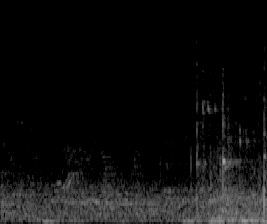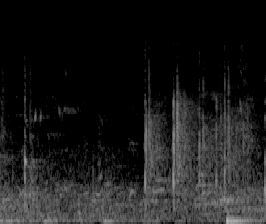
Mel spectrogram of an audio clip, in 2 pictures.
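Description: Faint badminton rally: a series of sharp racket strikes on a shuttlecock, about half a dozen, starting about three seconds in, with a dull thump near the end.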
